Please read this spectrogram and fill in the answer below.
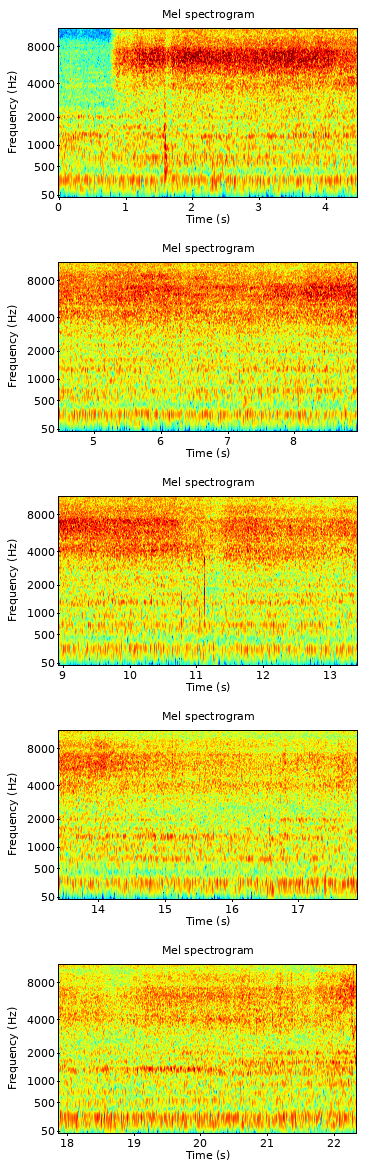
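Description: A steady mechanical drone with a low rumble, unchanging, with a hiss that comes in about a second in.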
